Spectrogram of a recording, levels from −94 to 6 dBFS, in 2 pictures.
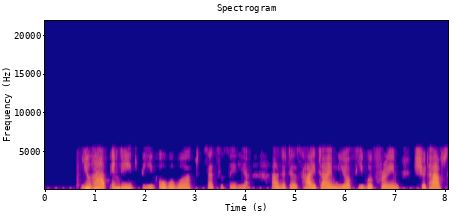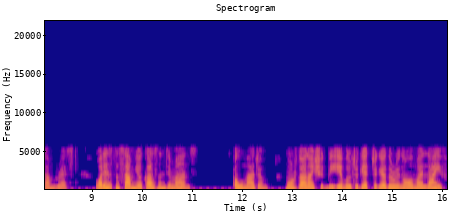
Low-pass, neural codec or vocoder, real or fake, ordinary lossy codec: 5.4 kHz; none; real; AAC, 48 kbps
